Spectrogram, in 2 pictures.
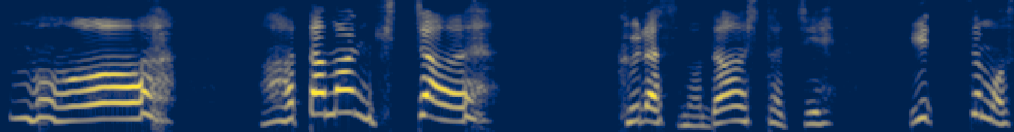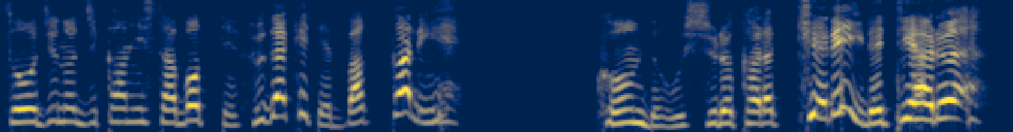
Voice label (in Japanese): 女子高生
